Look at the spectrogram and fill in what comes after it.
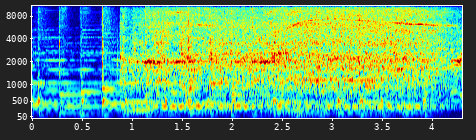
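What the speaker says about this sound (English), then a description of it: "So I blended it on like low to medium for about 30 seconds." Small home blender whirring as it blends bulletproof coffee with butter, starting with a few quick stuttering pulses and then running as a steady loud whine, close and alone without talk.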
